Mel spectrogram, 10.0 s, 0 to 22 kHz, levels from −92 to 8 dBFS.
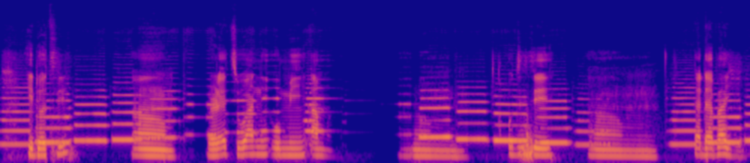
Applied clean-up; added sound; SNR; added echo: neural mask model RNNoise.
